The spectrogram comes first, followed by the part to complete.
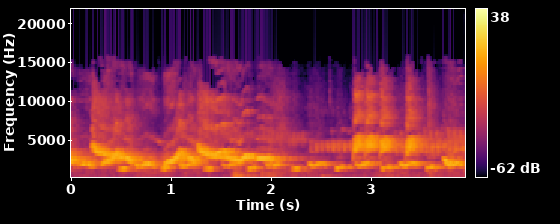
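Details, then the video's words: Hand-raised caged Chinese hwamei in fighting song, loud rich whistles sliding down, then a series of short repeated upslurred notes alternating with higher trills. "Họa mi số 1120 Chim thuần 100% sách tay hót đấu đá rất tốt"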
